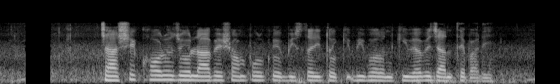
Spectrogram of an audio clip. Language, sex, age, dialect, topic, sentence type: Bengali, female, 41-45, Standard Colloquial, agriculture, question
